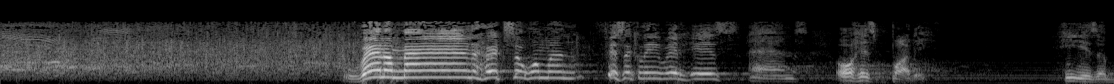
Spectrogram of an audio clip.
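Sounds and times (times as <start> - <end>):
crowd applauding: 0.0 - 4.4
speech: 3.4 - 9.4, 10.6 - 11.1.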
